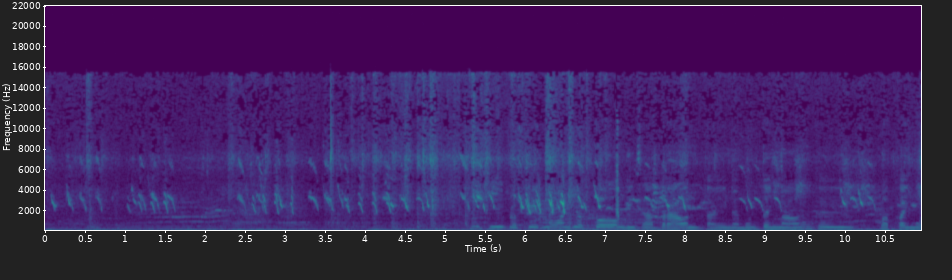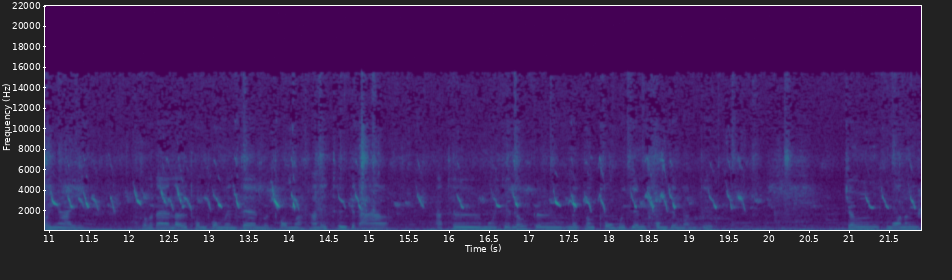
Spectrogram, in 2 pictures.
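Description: Half-grown young chickens calling throughout: quick high peeps, several a second, with lower wavering clucking calls joining in from about five seconds on.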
